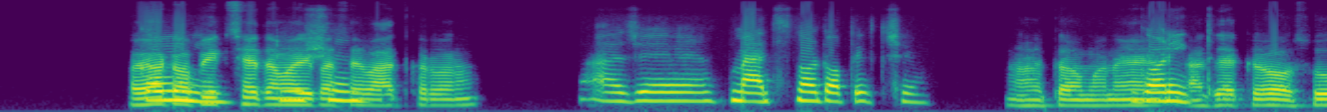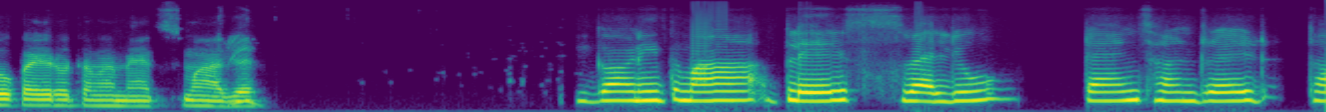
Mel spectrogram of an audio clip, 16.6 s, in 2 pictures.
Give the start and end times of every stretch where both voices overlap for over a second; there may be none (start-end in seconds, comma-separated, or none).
0.9-2.3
